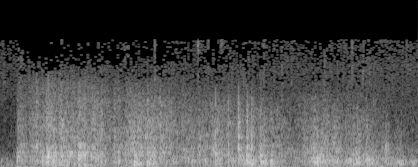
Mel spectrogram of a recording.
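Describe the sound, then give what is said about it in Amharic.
Steady rain pours down while thunder rumbles low and continuously beneath it, the dense hiss of the downpour swelling and easing slightly, with no voices. “በአካባቢው ዝናብ መጣል ጀምሯል።”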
